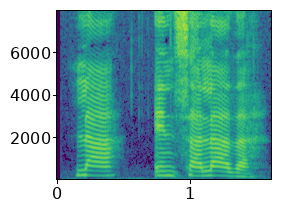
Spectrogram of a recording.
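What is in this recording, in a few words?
"la ensalada", Spanish, female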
